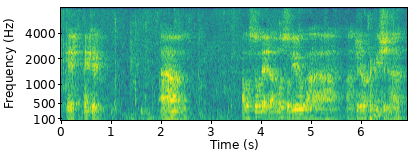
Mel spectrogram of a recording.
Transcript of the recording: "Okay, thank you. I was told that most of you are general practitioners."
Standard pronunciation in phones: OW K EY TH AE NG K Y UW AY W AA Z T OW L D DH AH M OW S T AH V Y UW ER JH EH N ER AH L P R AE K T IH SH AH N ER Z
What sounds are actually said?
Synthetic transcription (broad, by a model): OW K EY T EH NG K Y UW AY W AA S T OW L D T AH M OW S T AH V Y UW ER JH EH N ER AH L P R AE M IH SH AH N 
